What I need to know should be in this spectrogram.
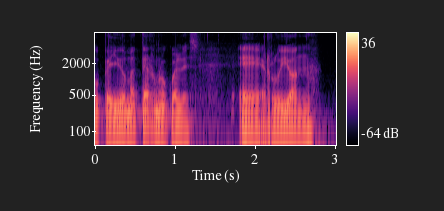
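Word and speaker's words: Rouillon: bueno y tu apellido materno Cuál es Eh ruon ruon sí que es francés que es francés que se escribe r o u i l l o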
